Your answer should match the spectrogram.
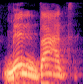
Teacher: قلب النون الساكنه او التنوين عند الباء ميم مخفاه بغنة · Term: الاقلاب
